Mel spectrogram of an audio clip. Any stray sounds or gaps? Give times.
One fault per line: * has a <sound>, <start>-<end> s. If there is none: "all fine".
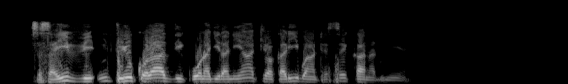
all fine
